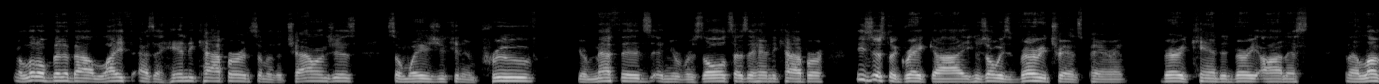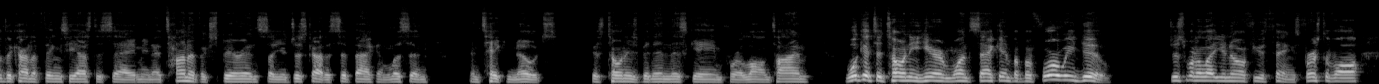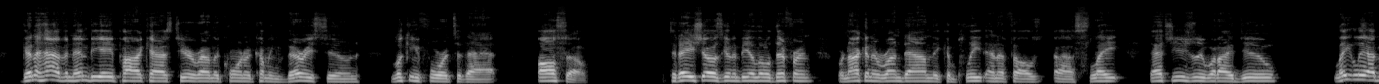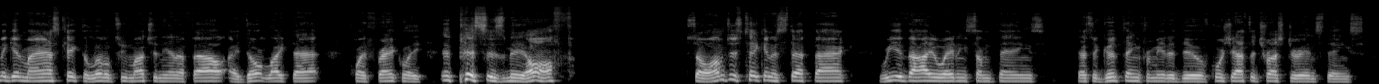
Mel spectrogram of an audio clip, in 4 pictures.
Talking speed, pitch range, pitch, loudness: 210 wpm, 135-165 Hz, 150 Hz, -23 LUFS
